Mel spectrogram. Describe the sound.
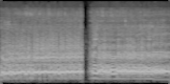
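A person gives a loud, growling imitation of a bear's roar, two rough, sustained bursts split by a brief pause, with no other talking.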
